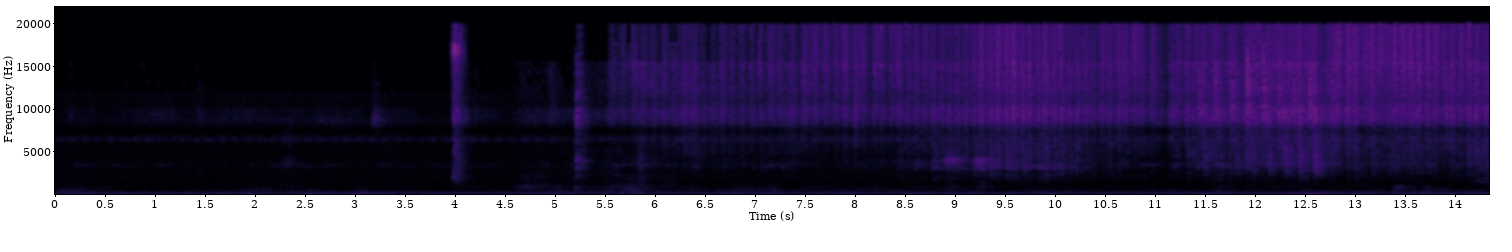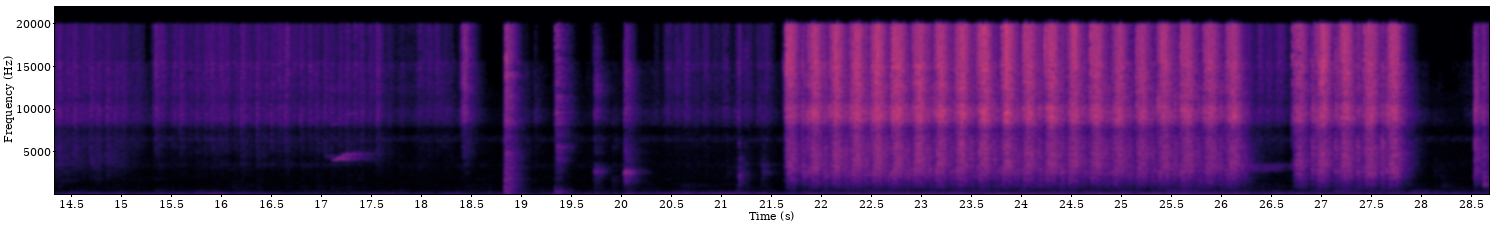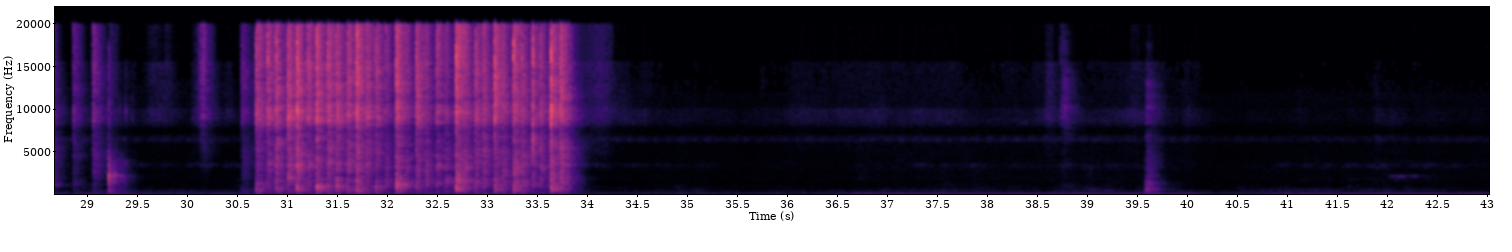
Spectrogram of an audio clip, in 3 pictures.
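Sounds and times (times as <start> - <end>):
hands slapping on head: 28.5 - 29.4, 30.6 - 34.0.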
